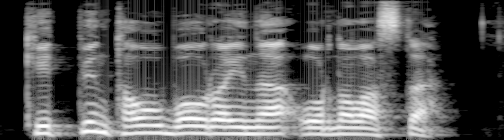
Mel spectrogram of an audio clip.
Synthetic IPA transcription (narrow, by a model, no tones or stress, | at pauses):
kʲʰe̞t̪̚pe̞nt̪ʰɑwubɑwɾɑjənɑwo̞ɾnɑlˠɑst̪ə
